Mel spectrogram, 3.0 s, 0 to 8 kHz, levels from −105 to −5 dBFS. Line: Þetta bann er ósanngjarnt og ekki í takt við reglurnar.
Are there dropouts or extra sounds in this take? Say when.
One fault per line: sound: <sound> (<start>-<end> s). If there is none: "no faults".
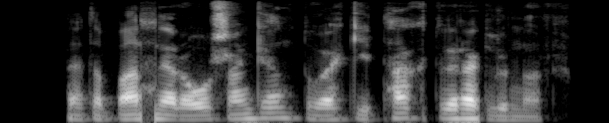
sound: dropout (0.7-0.8 s)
